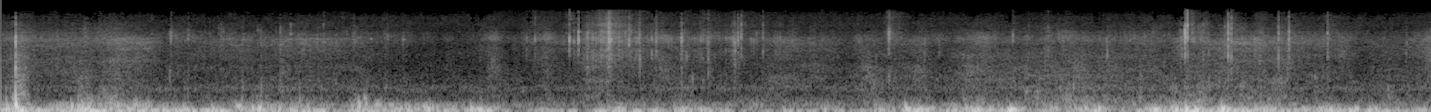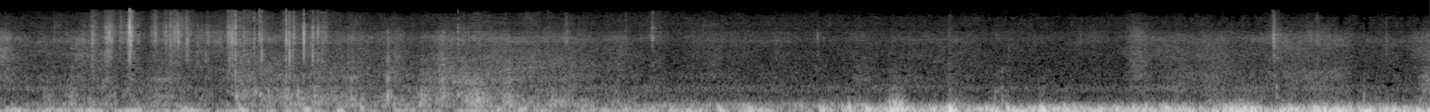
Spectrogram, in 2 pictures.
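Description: Puppies dig and scratch in sand.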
